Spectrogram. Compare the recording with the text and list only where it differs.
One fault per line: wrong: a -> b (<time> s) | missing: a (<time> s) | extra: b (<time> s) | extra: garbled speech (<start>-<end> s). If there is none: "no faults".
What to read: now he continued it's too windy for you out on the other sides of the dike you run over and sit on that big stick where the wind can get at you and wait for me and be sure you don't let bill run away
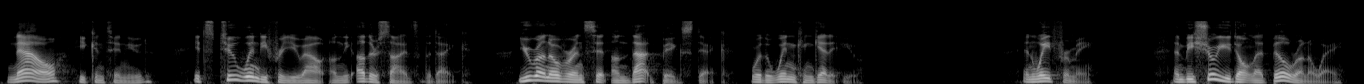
no faults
